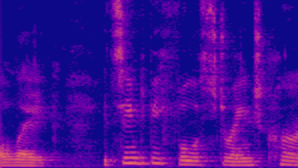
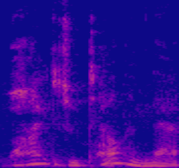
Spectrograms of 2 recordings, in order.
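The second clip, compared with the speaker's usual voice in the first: whispered and fierce; 11 dB quieter than usual. Acted. Haroon silently scolding his father, fierce whisper. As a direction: hiss the thought in frustration. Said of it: "Haroon thought fiercely".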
